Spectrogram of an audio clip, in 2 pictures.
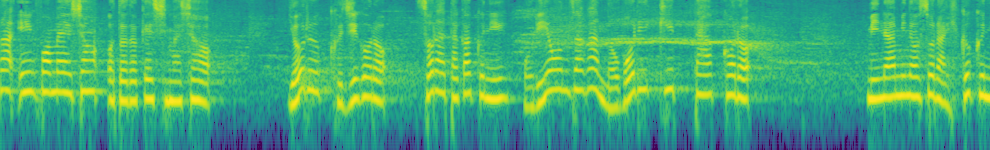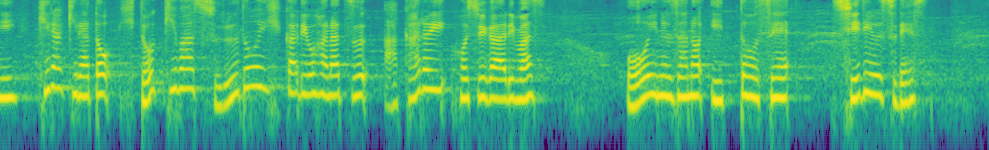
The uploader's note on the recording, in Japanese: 今回はさがみ湖リゾート プレジャーフォレストで行われた公開録音の模様をお届けします。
